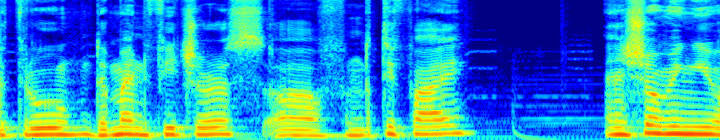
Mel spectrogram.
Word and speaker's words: ntfy: platform called notify which by the way is pronounced notify and it caught my attention IM immediately deploying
